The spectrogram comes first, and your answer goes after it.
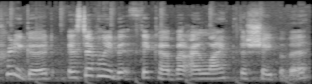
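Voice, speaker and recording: Music plays in the background as a woman talks. She speaks very fast with lively intonation. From Australia. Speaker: beauty vlogger. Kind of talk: casual makeup tutorial talk to camera. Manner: scattered, chatty.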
